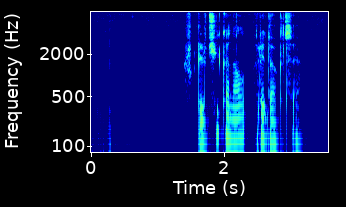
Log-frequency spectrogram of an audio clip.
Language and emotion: Russian, neutral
